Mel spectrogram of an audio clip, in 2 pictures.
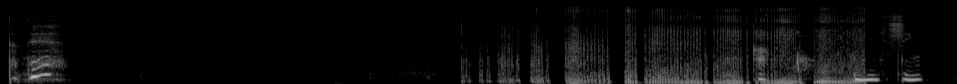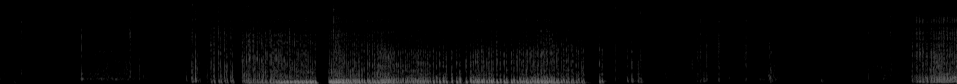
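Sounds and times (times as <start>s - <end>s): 
zipper sliding up and down: 4.6s - 8.9s, 11.4s - 19.1s
speech: 7.6s - 9.3s.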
